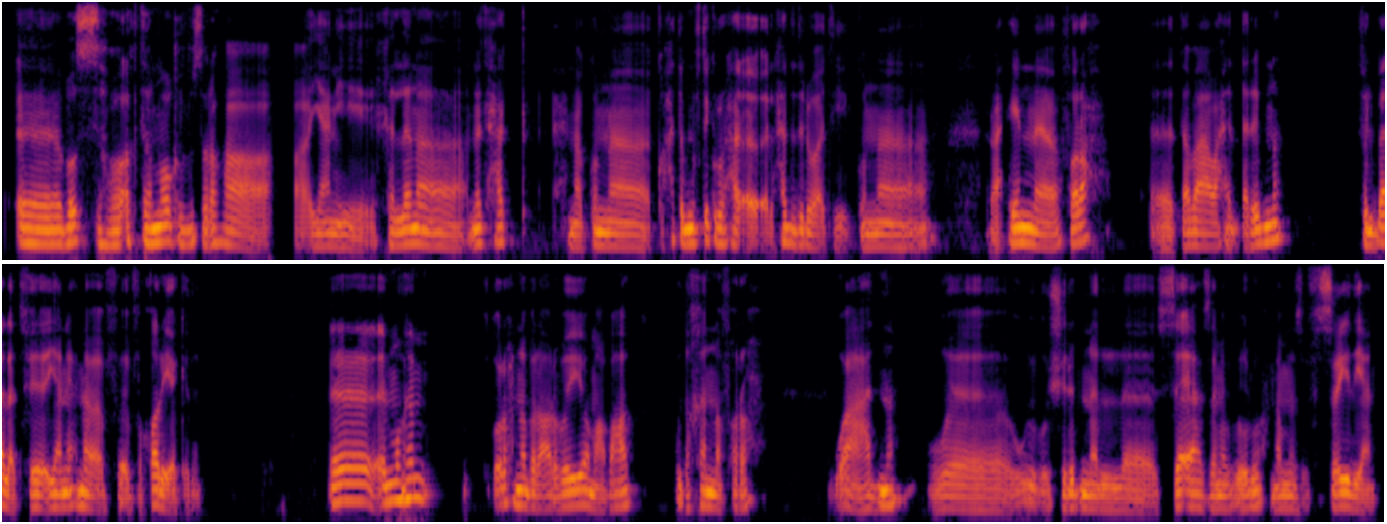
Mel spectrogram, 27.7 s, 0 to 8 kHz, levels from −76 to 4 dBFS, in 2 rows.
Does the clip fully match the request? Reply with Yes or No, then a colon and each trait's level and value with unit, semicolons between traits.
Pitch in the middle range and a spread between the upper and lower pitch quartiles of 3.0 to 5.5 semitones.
No: low, 120 Hz; average, 3.8 semitones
